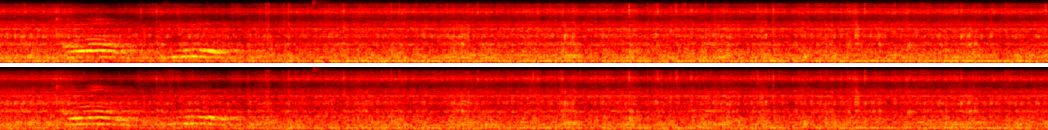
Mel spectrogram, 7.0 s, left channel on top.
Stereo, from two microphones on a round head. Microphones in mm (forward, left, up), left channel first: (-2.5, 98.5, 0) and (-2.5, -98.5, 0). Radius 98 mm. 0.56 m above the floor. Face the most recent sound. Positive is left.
turn(degrees=40)  # may be behind; listen again after turning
